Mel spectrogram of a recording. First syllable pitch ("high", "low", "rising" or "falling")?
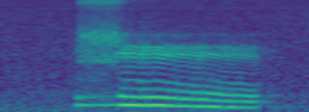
falling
